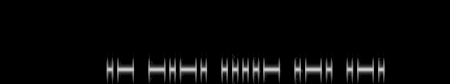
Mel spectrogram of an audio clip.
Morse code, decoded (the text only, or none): AC4RR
